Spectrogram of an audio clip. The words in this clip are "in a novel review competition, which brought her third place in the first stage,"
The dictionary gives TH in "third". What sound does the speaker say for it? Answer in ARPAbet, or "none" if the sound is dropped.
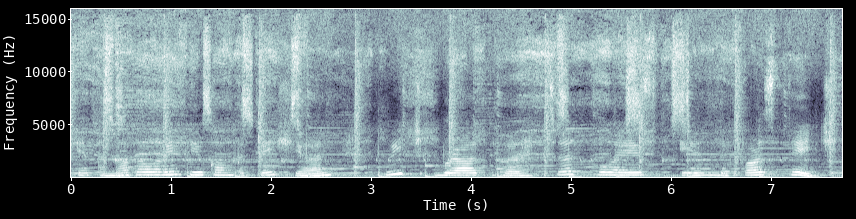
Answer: S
